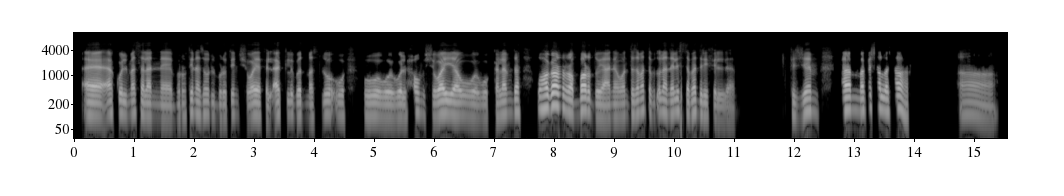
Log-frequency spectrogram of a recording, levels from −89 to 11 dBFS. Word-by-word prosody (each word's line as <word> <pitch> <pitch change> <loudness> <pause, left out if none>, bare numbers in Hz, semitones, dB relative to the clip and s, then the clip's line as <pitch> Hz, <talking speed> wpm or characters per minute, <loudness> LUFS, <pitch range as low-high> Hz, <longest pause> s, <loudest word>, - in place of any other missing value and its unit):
آآ 115 +1 +5
أكُل 125 -1 -4
مثلًا 110 -5 -2
بروتين، 110 +7 -7
أزوِّد 120 -1 -4
البروتين 110 +2 -9
شوية 110 +1 0
في - - -8
الأكل، 120 0 -1
بيض 115 0 -3
مسلوق، 110 +4 -6
و 115 0 -5 0.3
و 110 - -6 0.5
ولحوم 115 +5 -3
شوية، 120 +2 +3
و 110 - 0 0.4
والكلام 120 +5 -3
ده. 135 -1 0 0.3
وهاجرَّب 165 - +7
برضو 140 -7 +5
يعني، 100 0 0
هو 105 +1 -3
أنت 115 +1 -8
زي 125 +2 -1
ما 140 - -1
أنت 145 - -5
بتقول 125 +4 -3
أنا 125 -1 0
لسه 130 -2 -2
بدري 120 -3 -1
في - - -9
ال 90 -2 -9 0.9
في 115 - -8
الGym 130 +7 -1 0.5
ما 155 +1 +9
ما 140 -2 0
فيش 175 - -6
ألا 140 -4 +3
شهر. 155 -10 +3 0.9
آه. 110 -6 -7
115 Hz, 155 wpm, -27 LUFS, 105-130 Hz, 0.9 s, ما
